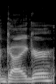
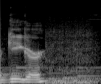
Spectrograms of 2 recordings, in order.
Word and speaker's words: Giger: face a different thing HR Giger I used to say until I realized the way he pronounced his name was HR Giger but like going outside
